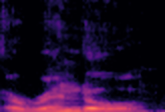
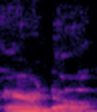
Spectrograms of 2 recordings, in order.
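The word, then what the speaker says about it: Arendal: We're doing a kind of a pretty long comprehensive, because when I reviewed the Arendelle 1528s, or Arundel, sorry, pronounce it right.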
